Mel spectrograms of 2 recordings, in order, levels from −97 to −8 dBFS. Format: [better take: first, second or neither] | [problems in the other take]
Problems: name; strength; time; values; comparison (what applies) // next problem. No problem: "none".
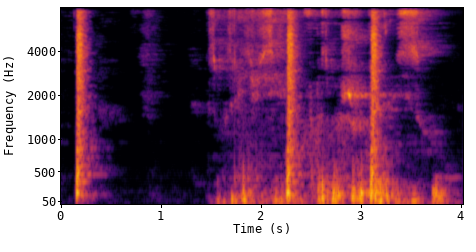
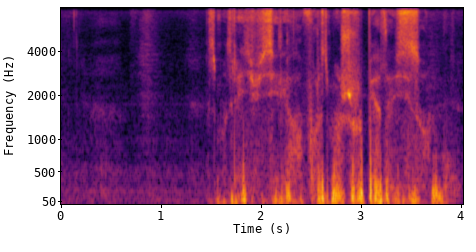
second | noise reduction (classical method WPE with log-MMSE)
